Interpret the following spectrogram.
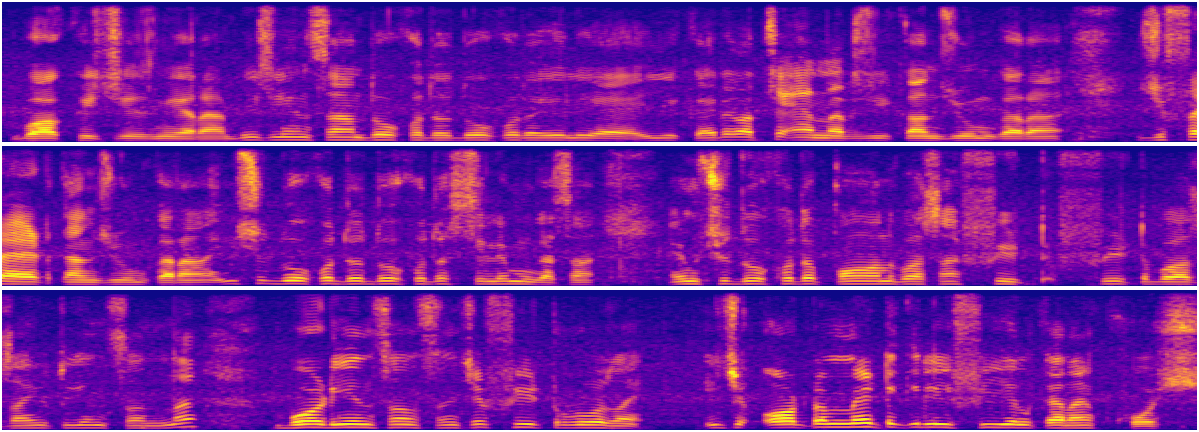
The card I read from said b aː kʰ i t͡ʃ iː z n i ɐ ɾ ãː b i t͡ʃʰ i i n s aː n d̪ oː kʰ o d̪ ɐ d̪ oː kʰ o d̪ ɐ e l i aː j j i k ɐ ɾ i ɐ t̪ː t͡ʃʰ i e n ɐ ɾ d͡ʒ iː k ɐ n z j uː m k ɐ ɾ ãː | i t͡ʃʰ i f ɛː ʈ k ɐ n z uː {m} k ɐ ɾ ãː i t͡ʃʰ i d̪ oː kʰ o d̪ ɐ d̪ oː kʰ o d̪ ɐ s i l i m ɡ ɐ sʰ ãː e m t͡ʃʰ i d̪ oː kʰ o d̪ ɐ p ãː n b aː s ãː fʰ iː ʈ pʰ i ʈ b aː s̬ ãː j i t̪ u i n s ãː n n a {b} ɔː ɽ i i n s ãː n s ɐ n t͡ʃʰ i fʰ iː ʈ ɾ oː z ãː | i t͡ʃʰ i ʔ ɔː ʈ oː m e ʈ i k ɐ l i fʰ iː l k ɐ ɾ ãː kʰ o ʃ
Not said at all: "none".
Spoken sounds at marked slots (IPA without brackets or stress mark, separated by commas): m, b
